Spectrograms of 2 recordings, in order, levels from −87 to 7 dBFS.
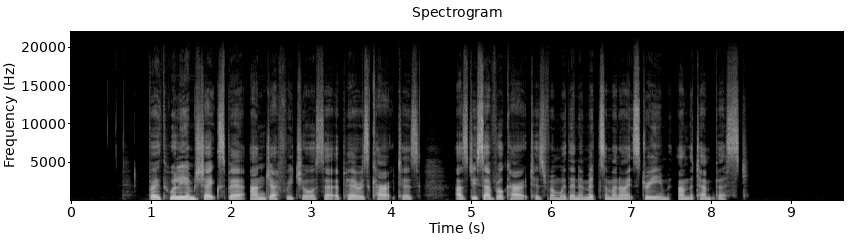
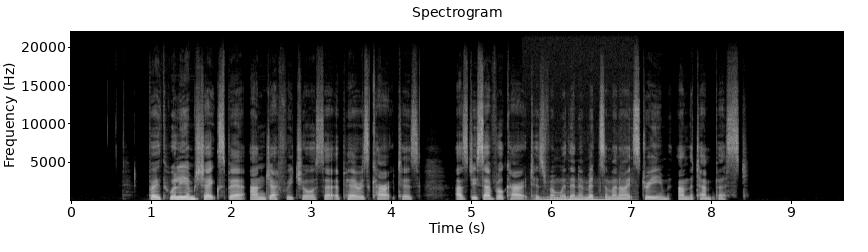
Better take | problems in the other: first | background sound (Growling); 6 dB below the speech

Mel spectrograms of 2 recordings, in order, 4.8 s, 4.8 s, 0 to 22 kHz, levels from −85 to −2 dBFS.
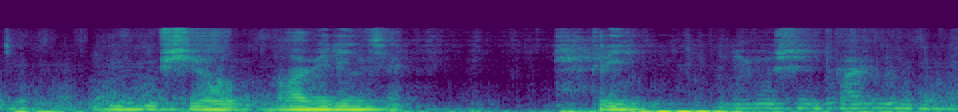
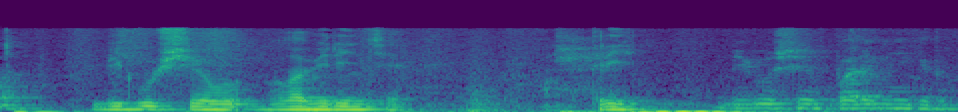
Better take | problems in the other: second | noise reduction (neural separator model SepFormer DNS4)

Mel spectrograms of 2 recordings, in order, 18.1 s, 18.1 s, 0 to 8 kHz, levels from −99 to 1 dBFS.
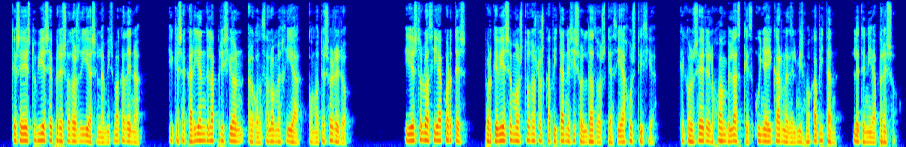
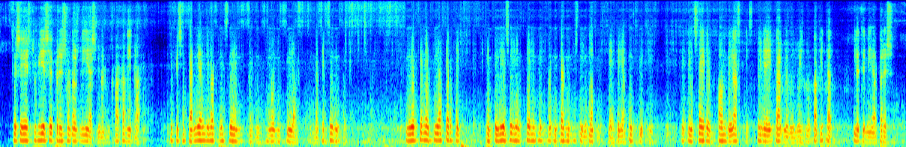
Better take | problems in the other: first | noise reduction (neural separator model SepFormer DNS4)

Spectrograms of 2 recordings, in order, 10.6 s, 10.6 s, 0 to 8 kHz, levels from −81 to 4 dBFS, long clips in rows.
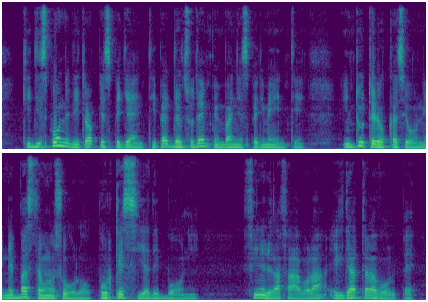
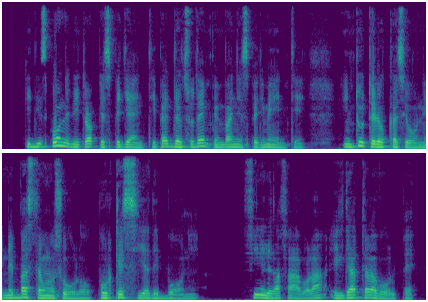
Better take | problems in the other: first | noise reduction (neural mask model DeepFilterNet 3)

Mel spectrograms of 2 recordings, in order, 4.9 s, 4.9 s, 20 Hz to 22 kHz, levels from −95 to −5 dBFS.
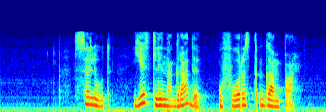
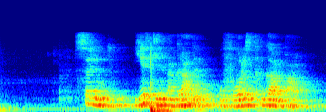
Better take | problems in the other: first | background sound (Bass drum); 1 dB below the speech // room echo; dies away in 1.3 s

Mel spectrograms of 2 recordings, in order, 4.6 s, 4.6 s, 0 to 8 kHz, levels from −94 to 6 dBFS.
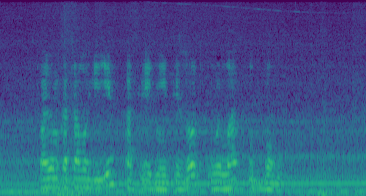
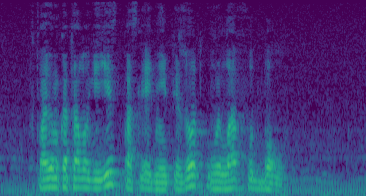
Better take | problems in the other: second | background sound (Bus); 5 dB below the speech // room echo; dies away in 0.2 s

